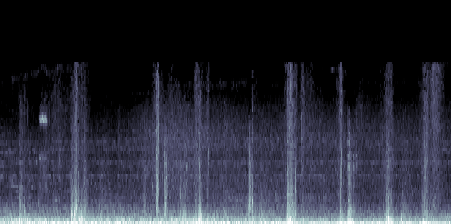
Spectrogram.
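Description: Wind blows steadily outdoors with a low rumble.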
